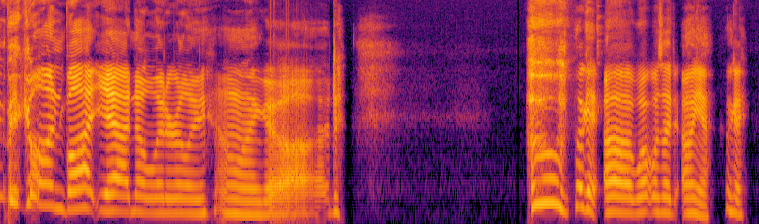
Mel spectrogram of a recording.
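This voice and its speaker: A woman's voice: mid-range voice, clean tone, no echo, studio quality. A woman streaming a game, chatting in a rambling, giggly way and swearing freely. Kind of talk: live-stream game commentary.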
